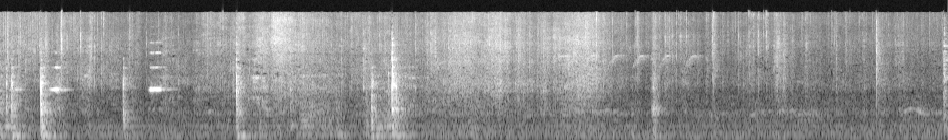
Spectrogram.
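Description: A batter paratha sizzling in oil on a hot iron tawa while a flat spatula scrapes and taps against the griddle as it is turned over. There are a few sharp scrapes, the loudest about four seconds in, and the frying hiss grows quieter in the last few seconds.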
